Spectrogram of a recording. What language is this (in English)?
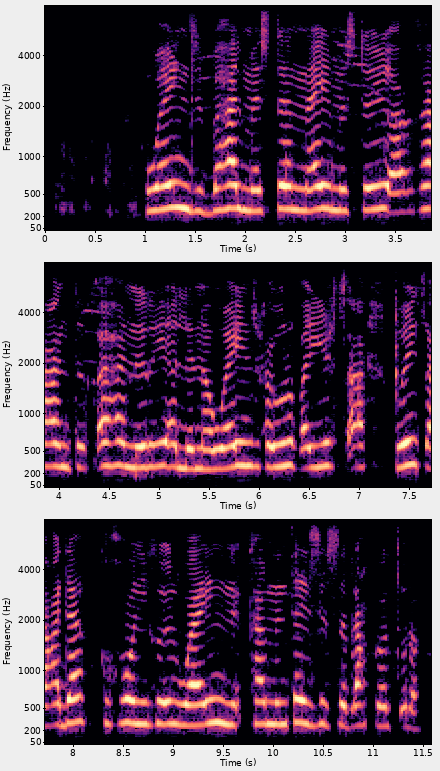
Tigrinya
